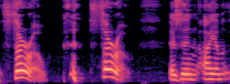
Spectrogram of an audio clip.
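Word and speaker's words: Thoreau: It turns out that the accent does not belong on the second syllable, as in Merllo or Puo. It rests Whoops. It rests on the first syllable like thorough as in like thorough.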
